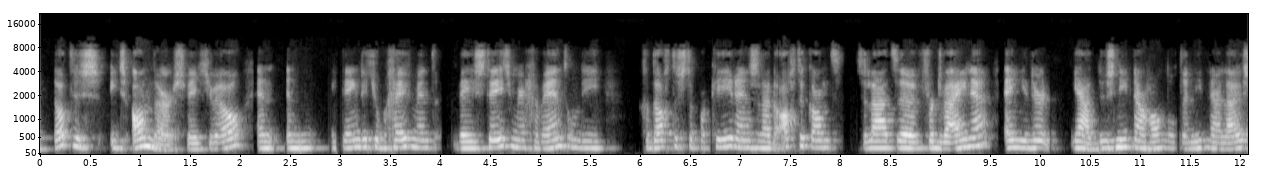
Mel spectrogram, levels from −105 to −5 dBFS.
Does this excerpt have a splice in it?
yes; 2 cuts; at 2.1 s, 9.6 s

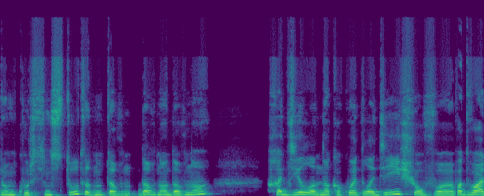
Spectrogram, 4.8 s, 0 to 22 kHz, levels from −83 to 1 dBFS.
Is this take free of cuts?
no; 3 cuts; at 1.1 s, 3.2 s, 3.6 s

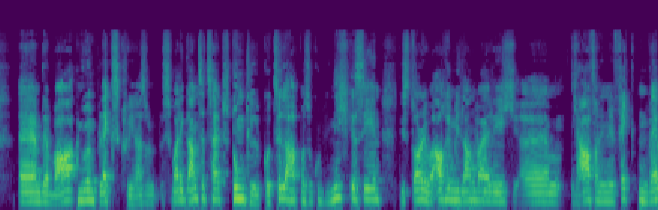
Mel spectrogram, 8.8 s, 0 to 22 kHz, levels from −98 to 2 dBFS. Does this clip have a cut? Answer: yes; 1 cut; at 1.0 s

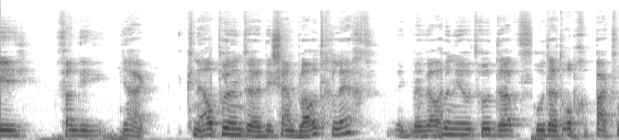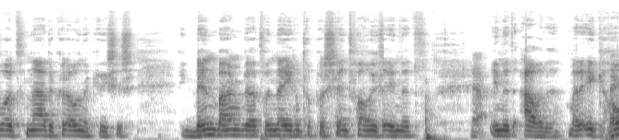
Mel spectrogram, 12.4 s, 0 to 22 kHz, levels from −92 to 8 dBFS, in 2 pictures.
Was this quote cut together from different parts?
yes; 4 cuts; at 4.4 s, 5.3 s, 8.8 s, 10.0 s

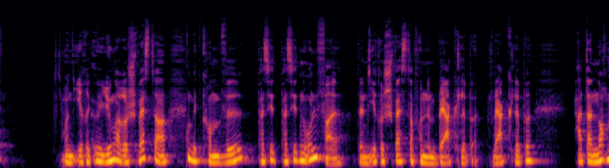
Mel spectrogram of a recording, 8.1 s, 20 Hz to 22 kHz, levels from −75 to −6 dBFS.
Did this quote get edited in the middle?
yes; 5 cuts; at 1.2 s, 2.5 s, 3.7 s, 4.9 s, 6.6 s

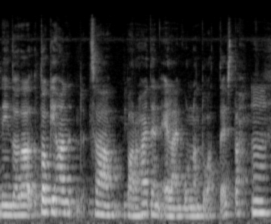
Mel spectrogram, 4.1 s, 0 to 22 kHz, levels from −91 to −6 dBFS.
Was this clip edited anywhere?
yes; 2 cuts; at 1.3 s, 1.9 s

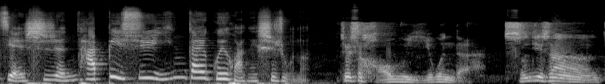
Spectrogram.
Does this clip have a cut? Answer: no; 0 cuts

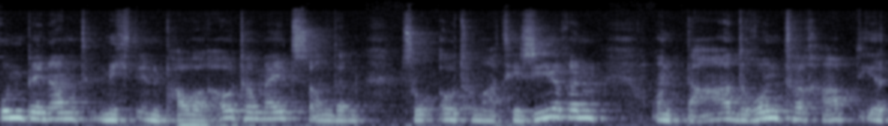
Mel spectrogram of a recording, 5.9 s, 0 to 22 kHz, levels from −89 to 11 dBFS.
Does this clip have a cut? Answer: no; 0 cuts

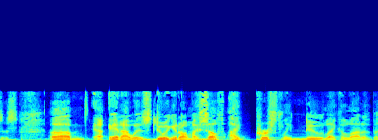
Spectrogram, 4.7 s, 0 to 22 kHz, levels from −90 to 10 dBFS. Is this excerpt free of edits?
no; 1 cut; at 3.1 s

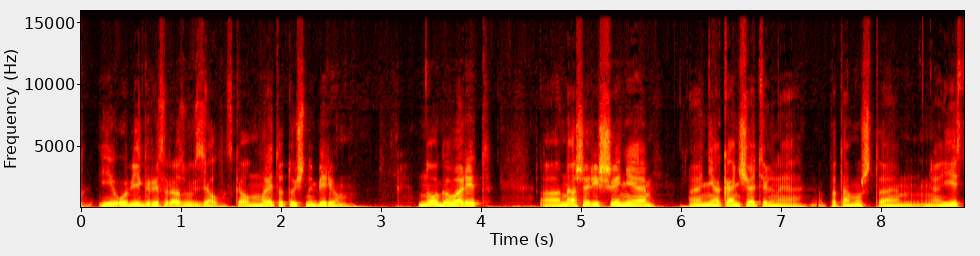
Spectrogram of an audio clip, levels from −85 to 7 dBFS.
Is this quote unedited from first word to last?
yes; 0 cuts

